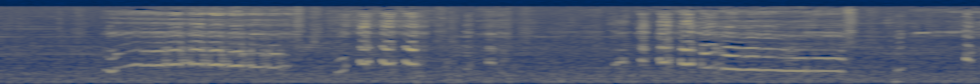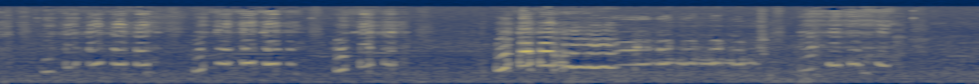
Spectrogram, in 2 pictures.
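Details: Pug riding in a car, making dolphin-like noises throughout the trip: bursts of high, squealing whines, several sliding downward in pitch, repeated in short runs with brief pauses, over a low steady engine rumble.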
